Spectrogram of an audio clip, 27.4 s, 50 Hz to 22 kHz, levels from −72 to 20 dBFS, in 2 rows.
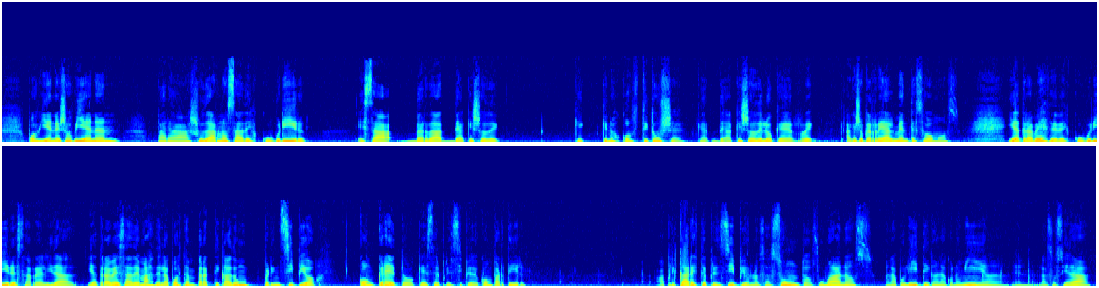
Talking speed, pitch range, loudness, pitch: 150 wpm, 160-200 Hz, -19 LUFS, 175 Hz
